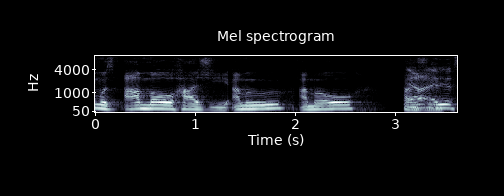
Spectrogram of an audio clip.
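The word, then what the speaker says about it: Amou Haji: Amo Haji. It sounds perfect. You were pronouncing it perfectly.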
